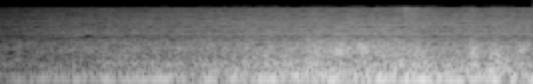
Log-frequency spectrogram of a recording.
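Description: Steady rumbling inside a moving train carriage on a train to Newcastle, with rails clattering rhythmically underneath and the noise gradually building louder; no voices.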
